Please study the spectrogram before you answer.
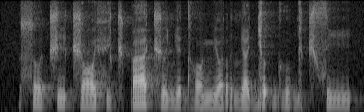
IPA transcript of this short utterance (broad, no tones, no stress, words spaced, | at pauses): sot͡ʃit͡ʃɔ fʲut͡ʃpa t͡ʃʊʎɪdʱɔmʲɔr ʎaɟʊʔ ɡʱuɡɪt͡ʃsi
